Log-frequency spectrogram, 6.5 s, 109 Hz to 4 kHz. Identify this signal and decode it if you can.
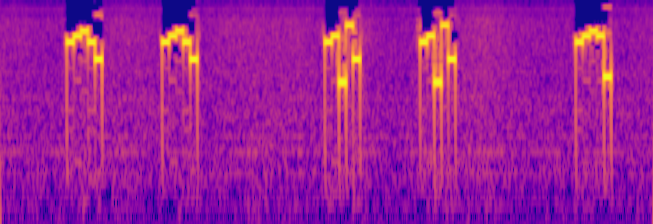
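Five-tone selective call (ZVEI), heard as quick runs of five tones, tones of about 70 ms. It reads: 89085 89085 89115 89115 89092
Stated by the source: ZVEI five-tone selective call received by SDR.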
